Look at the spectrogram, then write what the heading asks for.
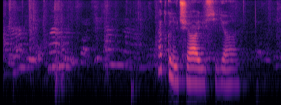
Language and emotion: Russian, sad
